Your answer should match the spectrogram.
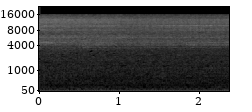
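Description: A rain stick tipped on end, its filling trickling down inside it in a steady, even high hiss.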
